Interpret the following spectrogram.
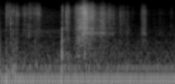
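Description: A sheet of cardstock rustling and sliding as it is handled against a paper punch, with a light click a little before a short burst of rustling and another light click near the end.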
